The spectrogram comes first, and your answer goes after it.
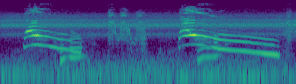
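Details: Young stray street kitten, scared and waiting to be rescued after its mother was hit by a truck, meowing loudly: two long, falling, plaintive meows about three seconds apart over a steady high-pitched background tone and faint sounds.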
